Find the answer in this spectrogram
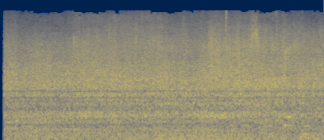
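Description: Steady highway traffic noise: the constant tyre and engine sound of cars passing on a multi-lane interstate.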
